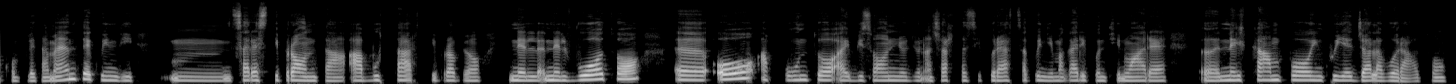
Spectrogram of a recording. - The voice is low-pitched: No, medium, 185 Hz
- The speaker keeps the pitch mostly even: Yes, narrow, 2.2 semitones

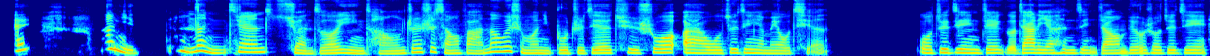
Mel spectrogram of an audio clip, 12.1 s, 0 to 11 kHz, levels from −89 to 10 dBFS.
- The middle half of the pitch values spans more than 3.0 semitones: No, narrow, 2.6 semitones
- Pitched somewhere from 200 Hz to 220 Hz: No, medium, 185 Hz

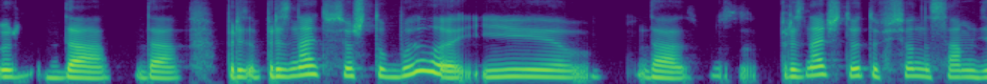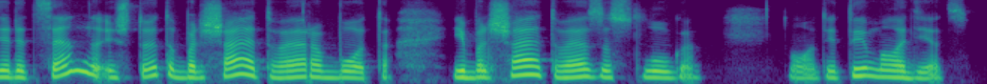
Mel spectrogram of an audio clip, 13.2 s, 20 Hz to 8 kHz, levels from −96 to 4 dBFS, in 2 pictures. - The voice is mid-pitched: No, high, 195 Hz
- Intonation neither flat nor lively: Yes, average, 3.6 semitones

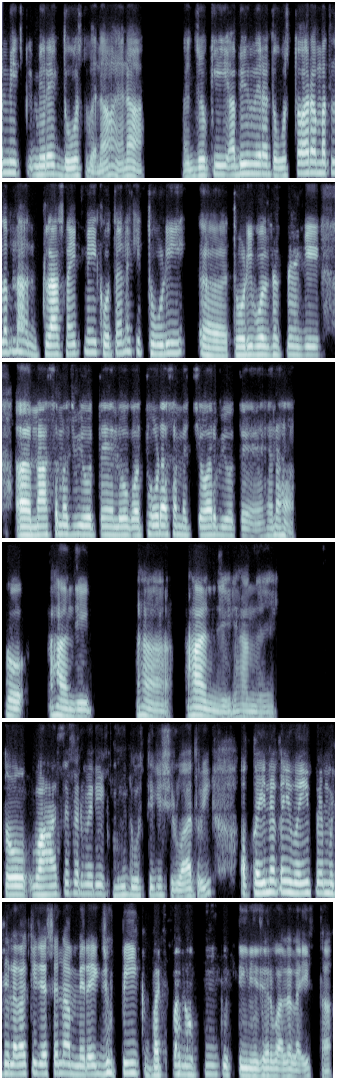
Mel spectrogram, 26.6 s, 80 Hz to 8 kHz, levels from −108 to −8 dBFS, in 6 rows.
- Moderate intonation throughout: Yes, average, 3.5 semitones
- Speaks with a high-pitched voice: No, medium, 140 Hz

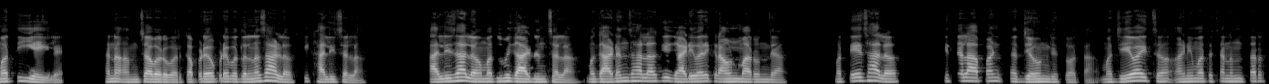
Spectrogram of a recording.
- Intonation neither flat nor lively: Yes, average, 3.0 semitones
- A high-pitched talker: No, low, 130 Hz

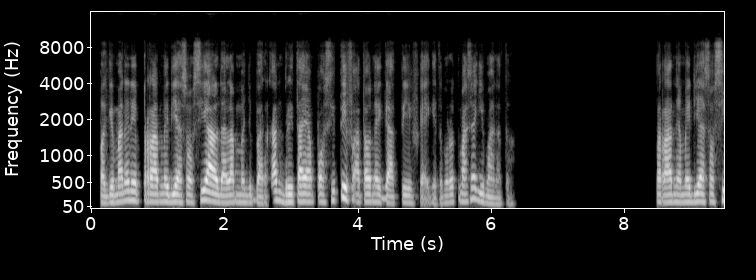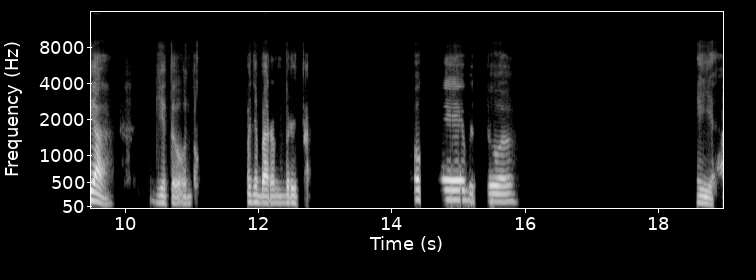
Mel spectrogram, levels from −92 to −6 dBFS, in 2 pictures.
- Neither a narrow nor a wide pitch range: No, narrow, 2.3 semitones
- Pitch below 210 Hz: Yes, medium, 140 Hz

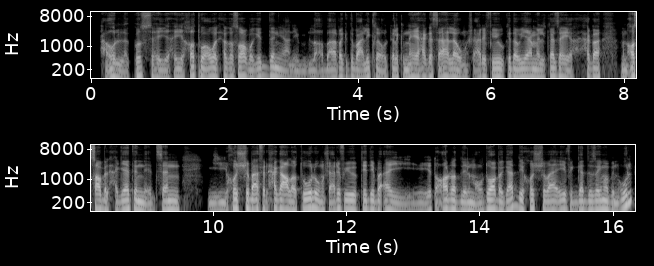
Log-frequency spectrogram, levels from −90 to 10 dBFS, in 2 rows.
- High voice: No, low, 110 Hz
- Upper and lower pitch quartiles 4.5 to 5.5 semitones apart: No, average, 2.7 semitones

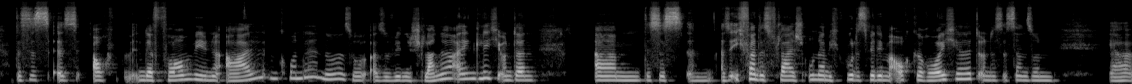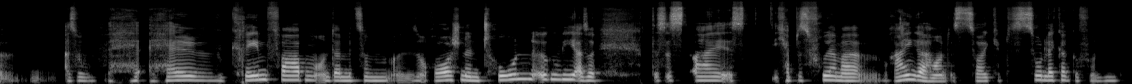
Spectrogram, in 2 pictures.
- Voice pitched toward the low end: No, high, 190 Hz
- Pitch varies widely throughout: No, average, 2.8 semitones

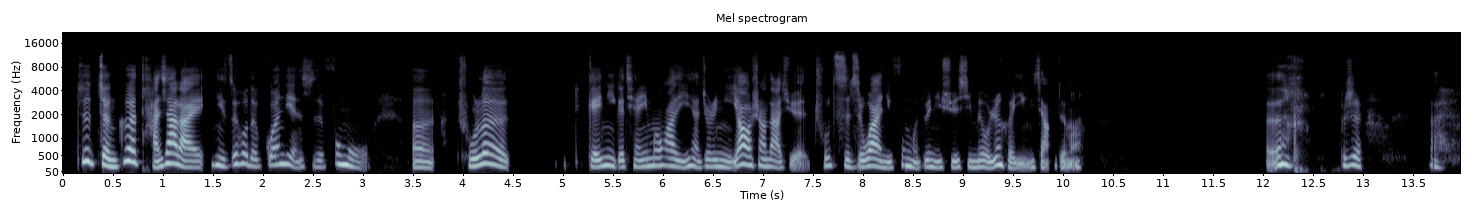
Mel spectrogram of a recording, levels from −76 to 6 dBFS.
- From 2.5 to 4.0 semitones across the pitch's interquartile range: No, average, 5.0 semitones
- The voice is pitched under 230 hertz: Yes, high, 200 Hz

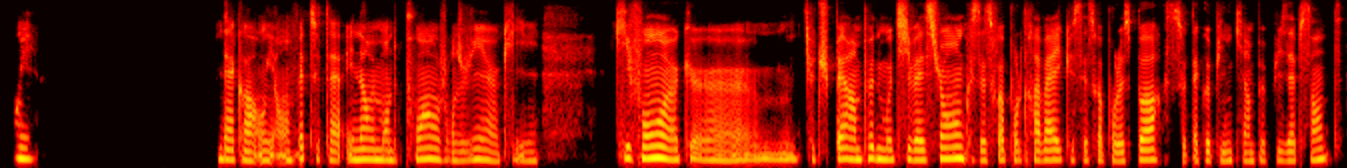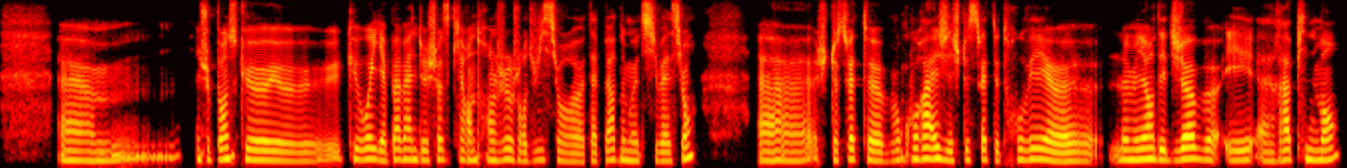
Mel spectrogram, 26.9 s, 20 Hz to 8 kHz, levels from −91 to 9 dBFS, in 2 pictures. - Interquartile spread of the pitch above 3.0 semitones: No, narrow, 2.4 semitones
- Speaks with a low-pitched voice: No, medium, 175 Hz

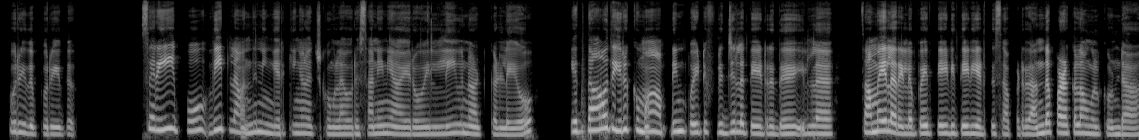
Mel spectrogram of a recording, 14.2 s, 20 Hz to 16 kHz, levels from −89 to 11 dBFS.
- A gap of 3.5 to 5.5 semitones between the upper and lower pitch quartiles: Yes, average, 4.1 semitones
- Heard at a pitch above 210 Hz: No, high, 205 Hz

